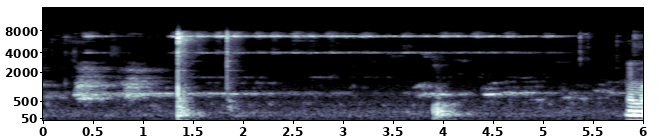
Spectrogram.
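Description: Plastic clicking as fingers work the stiff locking clip on a car wiper blade's head, with one sharp click just over a second in. A faint, steady high tone runs for about four seconds after the click.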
